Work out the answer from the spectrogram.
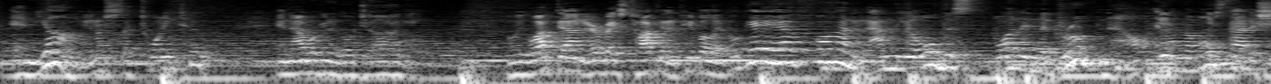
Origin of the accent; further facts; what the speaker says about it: Michigan, United States; I'm from Michigan.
